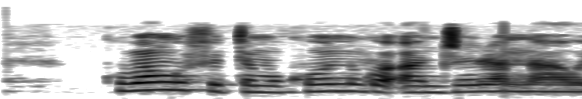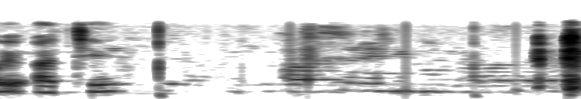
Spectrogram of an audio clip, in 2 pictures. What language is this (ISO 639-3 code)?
kin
